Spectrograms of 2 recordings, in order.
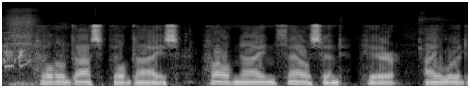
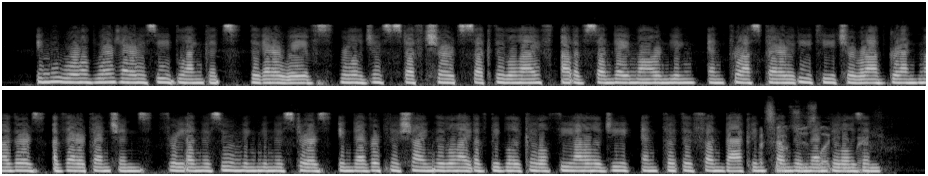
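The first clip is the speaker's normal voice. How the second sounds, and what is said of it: Imitates another person's voice. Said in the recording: “I can do impressions. Here is my David impression.”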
